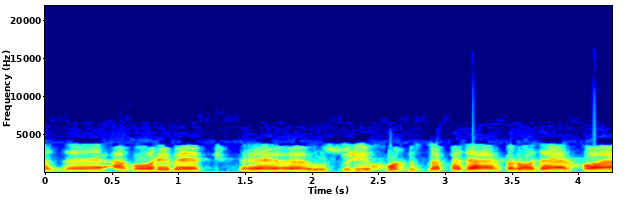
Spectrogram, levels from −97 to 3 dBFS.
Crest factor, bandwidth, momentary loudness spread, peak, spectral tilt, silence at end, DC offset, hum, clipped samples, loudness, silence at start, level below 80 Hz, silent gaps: 14 dB; 3.9 kHz; 8 LU; 0 dBFS; -6 dB/octave; 0 s; under 0.1%; none; under 0.1%; -16 LUFS; 0 s; -52 dBFS; none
